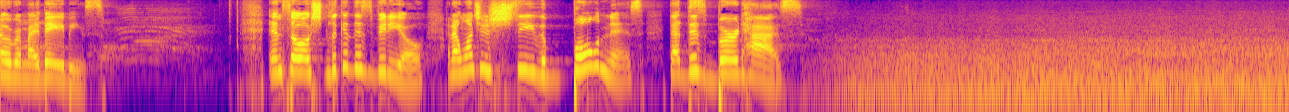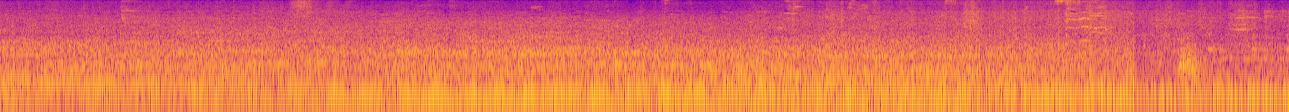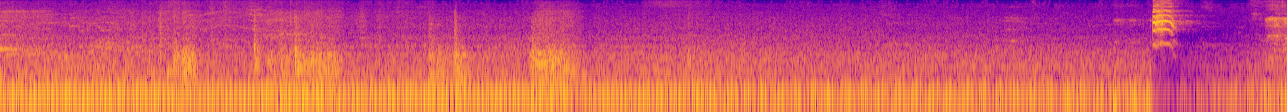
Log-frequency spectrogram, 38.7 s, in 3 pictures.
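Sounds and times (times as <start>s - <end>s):
speech: 0.0s - 1.1s, 2.5s - 8.1s
tractor engine running: 8.2s - 38.6s.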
